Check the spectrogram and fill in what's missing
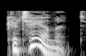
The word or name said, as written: curtailment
